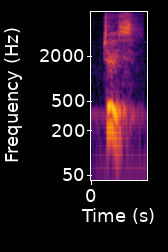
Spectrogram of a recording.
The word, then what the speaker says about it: juice: Juice. Beleza? Essa é, um, é uma, mispronun uma mispronunciation famosa, né? Esse i a gente não soa ele, né? Ele não tem som, a gente não pronuncia ele.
